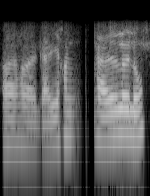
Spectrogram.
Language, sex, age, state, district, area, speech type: Assamese, male, 18-30, Assam, Lakhimpur, rural, conversation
